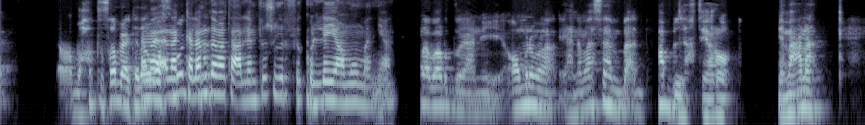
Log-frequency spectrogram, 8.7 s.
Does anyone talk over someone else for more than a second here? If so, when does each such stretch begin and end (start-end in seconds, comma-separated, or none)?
none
